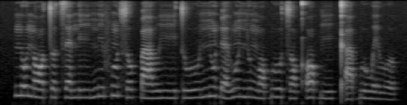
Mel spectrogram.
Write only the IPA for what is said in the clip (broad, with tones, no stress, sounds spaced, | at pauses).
n o˦ n ɔ˨ t ʊ˨ t͡s ɛ˨ n iː˨ ŋ i˦ f ũ˦ s o˨˦ k͡p a˨ β iː˨ t uː˨˦ ɲ ũ˦ ɗ ɛ˨ v ũ˦ ɲ o˦ ŋ ɔ˨ ɓ uː˦ t͡s ɔ˨ kʼ ɔ˦ ɓ iː˨ kʼ a˨ ɓ u˦ w e˨ β ʊ˨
